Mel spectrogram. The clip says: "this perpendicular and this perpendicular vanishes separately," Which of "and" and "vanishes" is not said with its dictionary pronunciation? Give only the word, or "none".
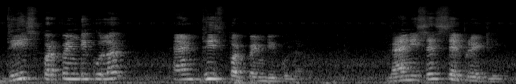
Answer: vanishes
